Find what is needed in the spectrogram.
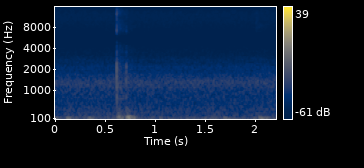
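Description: A single computer mouse click about two thirds of a second in, over faint low room noise.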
